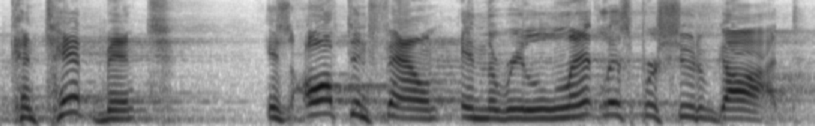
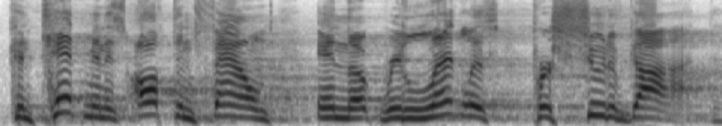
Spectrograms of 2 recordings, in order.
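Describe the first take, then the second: First: Each word laid down slowly; slow and deliberate. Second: Said in the usual way. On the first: Shown as a demonstration. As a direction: pastor stressing his key line to listeners, slowly weighted. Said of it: "Now hear that fresh and new". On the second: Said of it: "hear what this means".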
